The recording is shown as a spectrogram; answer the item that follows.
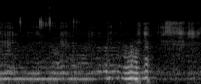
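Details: Asian honey bee colony (Apis cerana) nesting in a hollow log, combs already removed while a beekeeper tries to draw the queen out of the wood's cavities; steady low droning hum of many bees with a brief knock near the end.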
